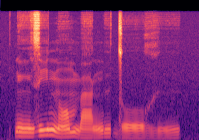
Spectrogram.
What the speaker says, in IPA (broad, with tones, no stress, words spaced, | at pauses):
ɗĩ˧zi˦nɔ̃˨˦ ma˨ ŋɨ˦doː˨ɣɨ˨˦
